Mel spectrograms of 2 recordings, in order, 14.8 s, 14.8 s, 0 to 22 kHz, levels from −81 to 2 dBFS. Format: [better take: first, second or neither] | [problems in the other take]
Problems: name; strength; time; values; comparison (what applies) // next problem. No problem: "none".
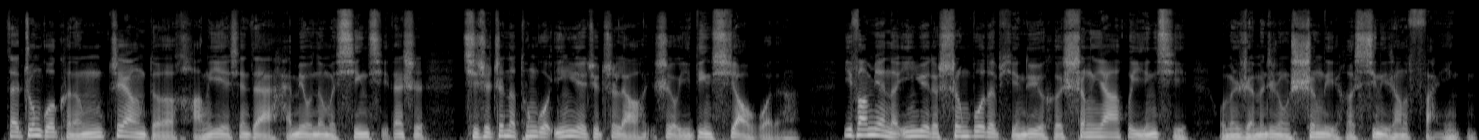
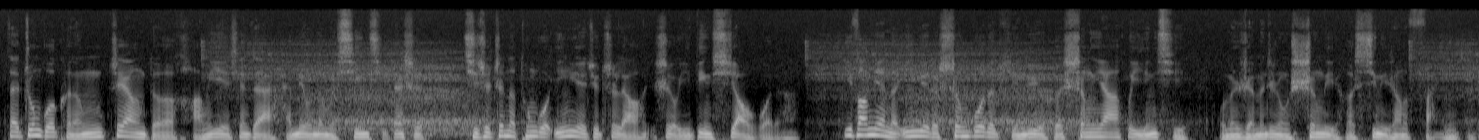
first | hiss; noticeable; throughout; 15 dB below the speech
